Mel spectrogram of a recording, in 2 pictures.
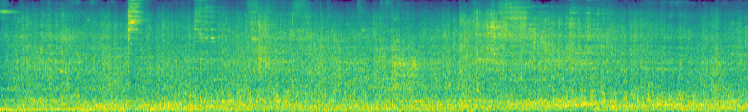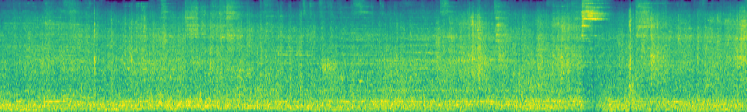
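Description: Freight train cars rolling past at a grade crossing with a steady rumble, the wheels clacking over the rail joints. Brief high wheel squeals come now and then, the strongest near the end.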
